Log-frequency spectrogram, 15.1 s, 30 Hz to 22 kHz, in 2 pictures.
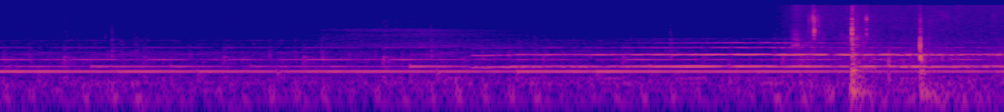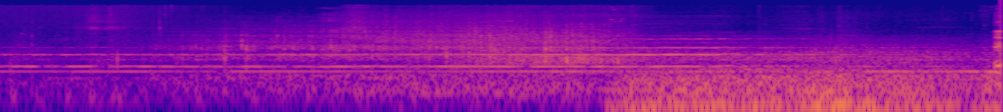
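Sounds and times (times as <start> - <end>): music with sustained tones: 0.0 - 15.0
car driving heard from inside: 8.2 - 12.5.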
